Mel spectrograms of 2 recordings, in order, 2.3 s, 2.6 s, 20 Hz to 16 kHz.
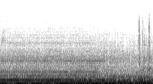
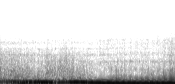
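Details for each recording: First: Corsa B GLS 1.4Si four-cylinder petrol on a cold day, pulling uphill; low lumpy rumble with a missing beat, running on three cylinders, owner hopes it's a coil pack. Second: Corsa B GLS 1.4Si four-cylinder petrol on road test after coil pack replacement cured a three-cylinder misfire; pulls cleanly and evenly as revs climb through the gears, healthy four-cylinder running.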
